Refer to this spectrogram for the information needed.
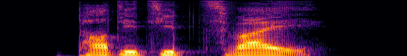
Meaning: past participle
- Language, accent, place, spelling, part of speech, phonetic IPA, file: German, Germany, Berlin, Partizip II, noun, [paʁtiˈt͡siːp t͡svaɪ̯], De-Partizip II.ogg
